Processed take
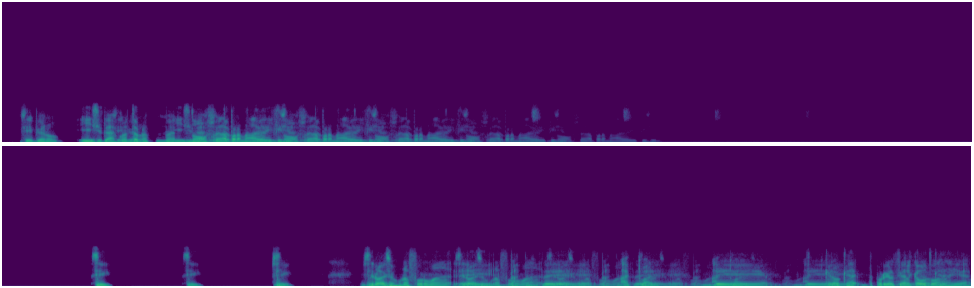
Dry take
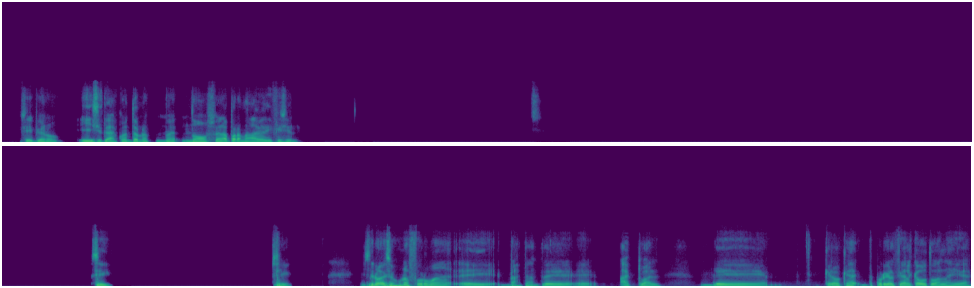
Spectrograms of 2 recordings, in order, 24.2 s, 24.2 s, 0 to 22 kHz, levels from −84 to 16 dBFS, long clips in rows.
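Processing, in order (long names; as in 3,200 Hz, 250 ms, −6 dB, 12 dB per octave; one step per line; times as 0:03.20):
on a send: repeating echo 1,140 ms, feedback 37%, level −7.5 dB
on the sum: downsampling to 11,025 Hz
level −5 dB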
